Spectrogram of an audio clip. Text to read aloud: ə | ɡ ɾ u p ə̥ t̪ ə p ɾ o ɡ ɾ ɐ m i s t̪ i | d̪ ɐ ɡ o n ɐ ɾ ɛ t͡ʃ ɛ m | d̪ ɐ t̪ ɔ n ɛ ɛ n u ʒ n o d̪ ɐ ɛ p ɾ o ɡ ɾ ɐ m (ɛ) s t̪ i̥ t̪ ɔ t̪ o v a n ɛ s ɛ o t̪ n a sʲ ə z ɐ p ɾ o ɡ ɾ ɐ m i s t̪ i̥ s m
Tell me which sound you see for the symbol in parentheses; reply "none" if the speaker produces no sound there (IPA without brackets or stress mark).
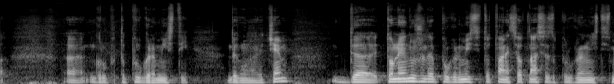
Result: i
